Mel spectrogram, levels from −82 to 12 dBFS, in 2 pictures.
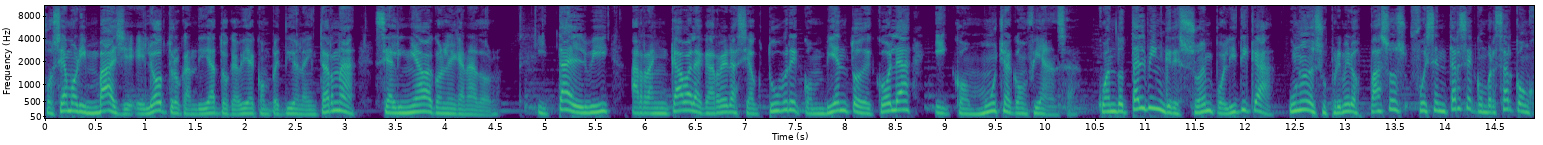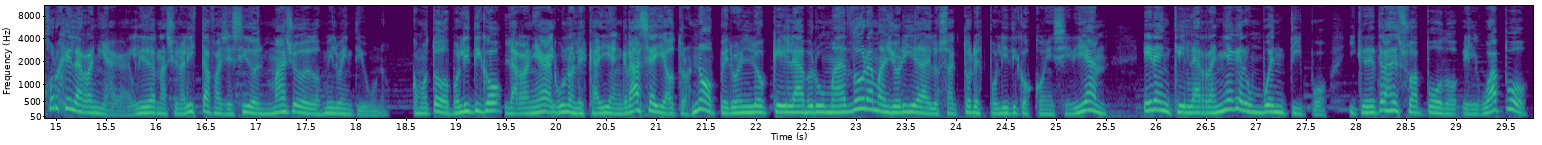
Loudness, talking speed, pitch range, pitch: -20 LUFS, 200 wpm, 150-210 Hz, 175 Hz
